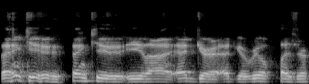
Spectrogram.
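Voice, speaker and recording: A man with a Canadian accent and a bright, sharp tone at medium pitch, with ordinary pitch variation and a moderate pace against a quiet background. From Canada. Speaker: stem cell research professor. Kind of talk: podcast interview.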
